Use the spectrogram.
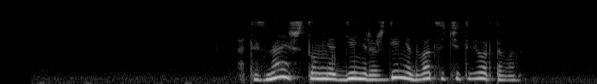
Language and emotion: Russian, positive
